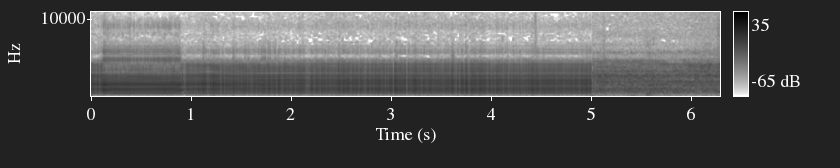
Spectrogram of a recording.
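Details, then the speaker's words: Household dimmer switch heard on a portable radio held nearby: harsh buzzing hiss with fixed tone that shifts as the dimmer is adjusted or switched, then drops off; RF interference from the dimmer. "so one of the more classic sources of RFI in the house is a dimmer switch you can see when I turn this [Applause] on eques quite a bit of noise which depending on how you adjust it it changes the sound of the noise sometimes turning on and off changes as"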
